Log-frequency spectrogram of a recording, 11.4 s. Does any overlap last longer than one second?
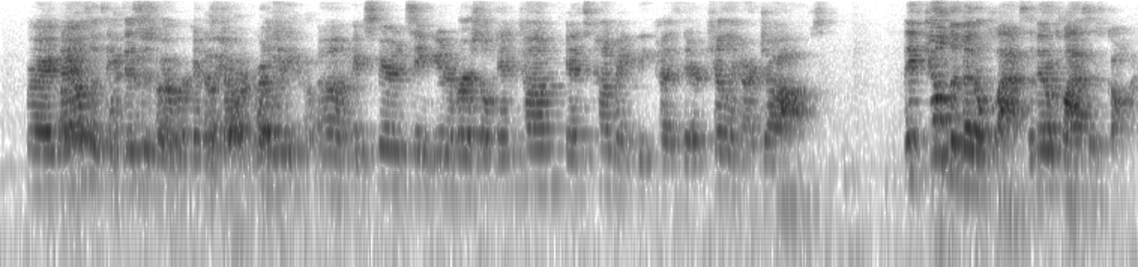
Yes, from 0.6 s

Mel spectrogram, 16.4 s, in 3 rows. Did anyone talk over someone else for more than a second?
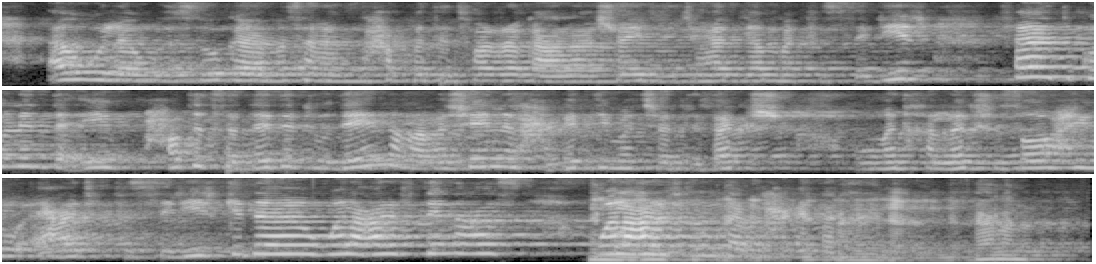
Yes, from 13.9 s

